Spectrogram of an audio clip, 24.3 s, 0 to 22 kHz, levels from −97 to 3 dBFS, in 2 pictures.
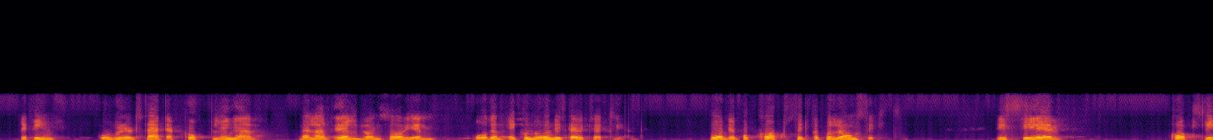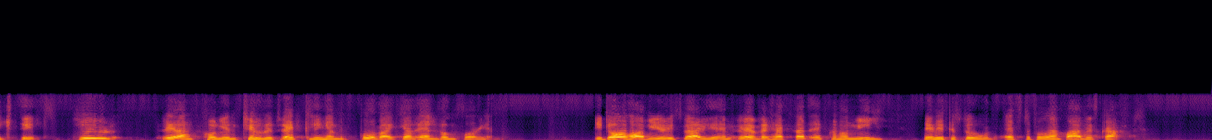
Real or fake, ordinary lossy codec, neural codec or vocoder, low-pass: fake; none; codec, 16 kHz, 1 kbps, FreqCodec, smaller model; 7.2 kHz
